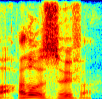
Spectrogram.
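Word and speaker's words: Zuffa: I thought it was Zufa. I thought it was Zufur as well.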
